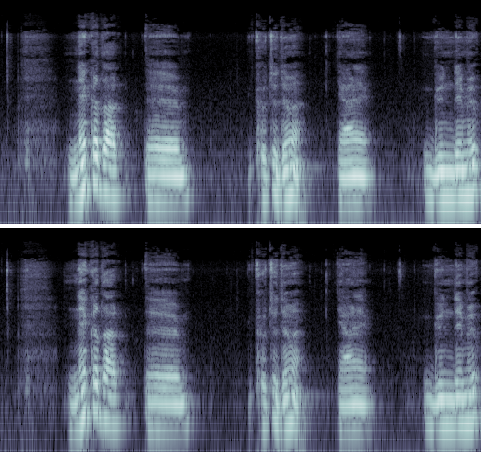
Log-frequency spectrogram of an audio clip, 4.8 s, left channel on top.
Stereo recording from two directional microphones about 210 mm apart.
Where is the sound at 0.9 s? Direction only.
5° right (ahead or behind).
